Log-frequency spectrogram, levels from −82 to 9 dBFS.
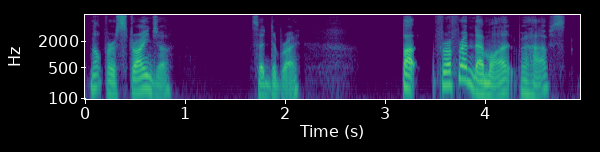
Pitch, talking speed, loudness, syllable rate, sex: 140 Hz, 155 wpm, -21 LUFS, 5.8 syllables/s, male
